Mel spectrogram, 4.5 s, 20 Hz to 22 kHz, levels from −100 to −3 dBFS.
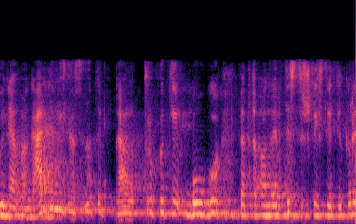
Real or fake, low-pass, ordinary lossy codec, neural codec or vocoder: fake; 7.2 kHz; AAC, 48 kbps; codec, 24 kHz, 3 kbps, HILCodec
